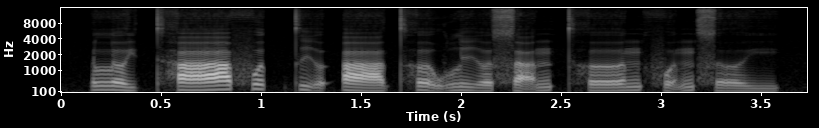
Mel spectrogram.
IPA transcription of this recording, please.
l ə˧˩ j t̪ʰ aː˨˦ f ə˦˥ t̚ t̪ ḭ˧˨ ə̯ ʔ aː˧˩ t̪ʰ ə̰ː˧˨ w l i˧˩ ə̯ s a̰˧˥ n t̪ʰ əː˨˦ n f ə̰˧˥ n s ə̤˨˩ j

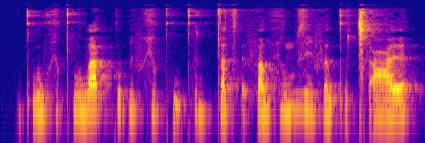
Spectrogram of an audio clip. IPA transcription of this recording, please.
kʷʼ a w x i kʷʰ e w a kː o p i f x i kʷʰ ɛ̰ kʷʰ ɪ d tː a t͡sʼ ɛ̰ f a w ç u m z i f ɛ w kʷʼ ɪ ǀʰ ɛ̰ ʕ ɛ

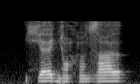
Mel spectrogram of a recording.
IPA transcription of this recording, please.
ç ɛ ɟ ɔ̃ h ũ zˤ ə

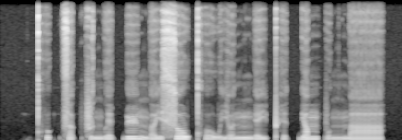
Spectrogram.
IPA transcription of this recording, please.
kʷʰ ɪ˧ k̚ s ɐ˨˥ k̚ f ɪ˨ ŋ l ɪ˨˥ k̚ yː˥ ŋ ɐ˨˧ j s o˥ w kʰ o˨˩ w j ɵ˨˧ n ŋ e˨ j pʰ ɪ˨˥ k̚ j ɐ˥ m p ʊ˨ ŋ n̪ aː˧

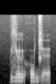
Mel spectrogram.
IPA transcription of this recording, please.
zʲ ʊ lʲ ṵ h u d͡ʑ ḛ

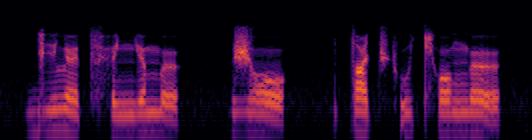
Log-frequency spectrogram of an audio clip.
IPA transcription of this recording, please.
ɡ i l ɛ t͡sʰ ɛ ɲ ɛ m œ | ʒ ɔ | tˤ œ t͡ʃʼ u cʰ ɔ ŋ œ

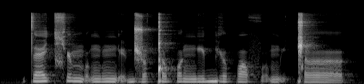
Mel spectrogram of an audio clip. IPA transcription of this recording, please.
t ɛ t͡ɕʰ ʏ m o̰ ŋ ʊ ŋ ḭ ɖ͡ʐ o ǃ ʊ p ɤ ŋ i bʲ ʊ p ɔ f o̰ m ḭ ǁ ɤ

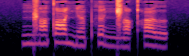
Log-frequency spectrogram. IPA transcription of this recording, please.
ŋ͡ǁ ũ˧ tˤ ɜː˦ ɲ ə̃ː˨ pʰ əː˦˨ ŋ͡ǁ ʌ˨ qʰ ʊː˦˨

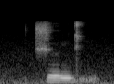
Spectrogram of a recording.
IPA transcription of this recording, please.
t͡ʃ ɘ ŋ ɡ ḭ

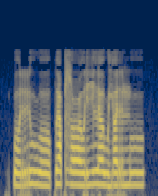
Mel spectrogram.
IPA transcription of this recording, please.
k͡p o˨ r u˧ w oː˨ p əː˦ p zˤ oː˧ ɾ i˦ l ʌ˦˨ w j ʌ˧ r m u˧

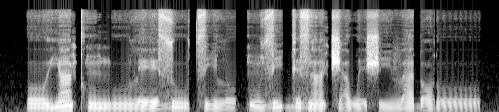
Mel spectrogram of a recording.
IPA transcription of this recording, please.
oː˨ j ã˦ kʰ ũ˨ ŋ uː˨ l eː˨ z u˦˨ t͡s i˨ l o˨ k ũ˨ z i˦ ɡ ɪ˦ z ã˦ t͡ʃ a˨ w ɪ˨ ʃ i˨˦ β a˦ ɗ ɔ˨ ɾ oː˨

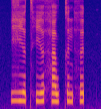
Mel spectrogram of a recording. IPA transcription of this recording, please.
ɣ i˧ ə̯ t̪ʰ i˨˦ ə̯ h a˧ w k ə˧ n h ə˦˥ t̚

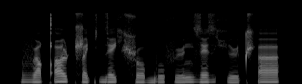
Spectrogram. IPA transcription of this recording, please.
v ɵ˨ qʼ ʉ˦ ʈ͡ʂ ɐ˧ c d e˦ ç ʂ o˧ b u˨ f ʉ˨˦ n z e˦ z ç ʉ˧ t͡ʃʼ ɐ˦

